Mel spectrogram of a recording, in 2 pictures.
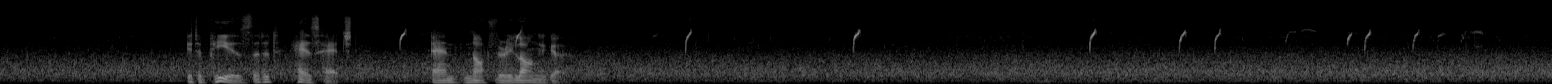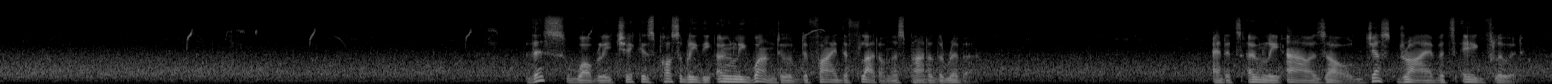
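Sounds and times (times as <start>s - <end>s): steady hiss: 1.9s - 5.7s, 19.8s - 25.3s.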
